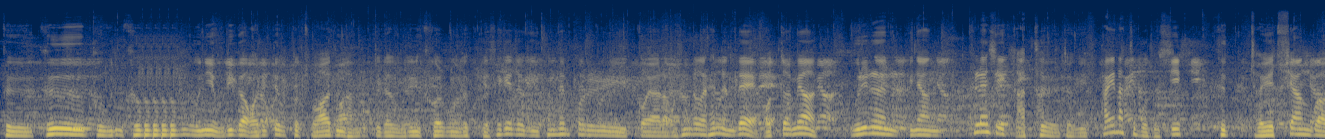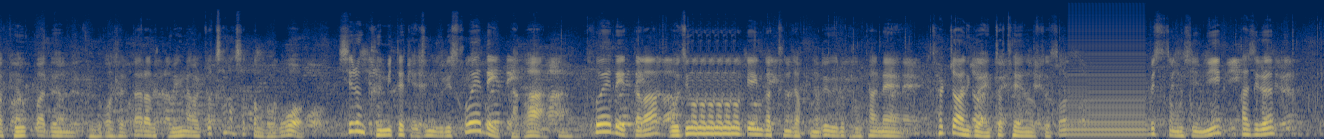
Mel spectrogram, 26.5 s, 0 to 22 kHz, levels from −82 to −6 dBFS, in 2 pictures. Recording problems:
echo of what is said; strong; throughout; 190 ms later, 10 dB below the speech
murmuring crowd; noticeable; throughout; 10 dB below the speech
audio stuttering; at 1.5 s and at 20 s
audio freezing; at 24 s for 1 s

